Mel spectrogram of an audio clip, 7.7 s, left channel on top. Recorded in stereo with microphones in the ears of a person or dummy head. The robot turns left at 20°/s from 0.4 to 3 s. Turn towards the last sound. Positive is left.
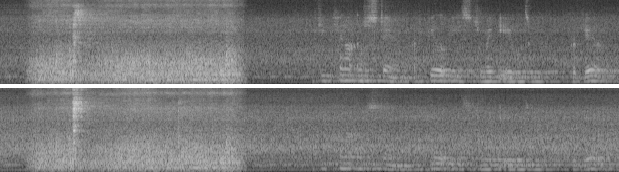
turn(degrees=60)  # may be behind; listen again after turning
